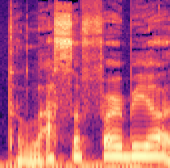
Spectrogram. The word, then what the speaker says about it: thalassophobia: Um, now jumping to uh, thalassophobia.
